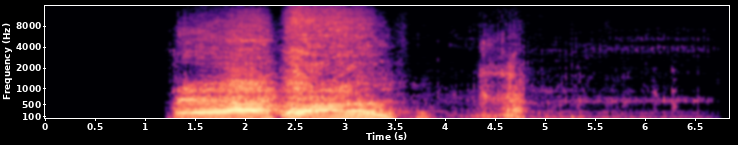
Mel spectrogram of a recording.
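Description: A bear roaring on a film soundtrack. A long, loud roar in two parts begins about a second in, then a shorter, quieter call follows about a second later and trails off.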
